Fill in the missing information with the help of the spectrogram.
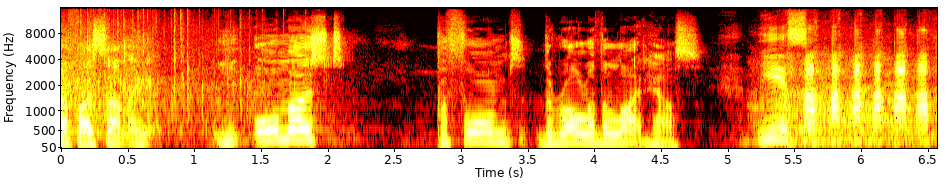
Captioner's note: laughter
